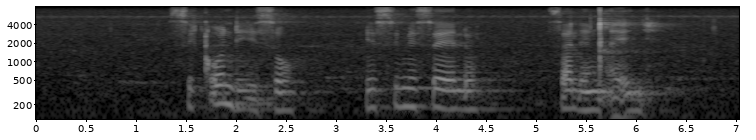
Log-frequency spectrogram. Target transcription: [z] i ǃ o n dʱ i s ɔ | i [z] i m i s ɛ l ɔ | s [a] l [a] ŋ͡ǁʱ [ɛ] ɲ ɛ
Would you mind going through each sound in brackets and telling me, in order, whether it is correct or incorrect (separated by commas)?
incorrect, incorrect, correct, incorrect, incorrect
